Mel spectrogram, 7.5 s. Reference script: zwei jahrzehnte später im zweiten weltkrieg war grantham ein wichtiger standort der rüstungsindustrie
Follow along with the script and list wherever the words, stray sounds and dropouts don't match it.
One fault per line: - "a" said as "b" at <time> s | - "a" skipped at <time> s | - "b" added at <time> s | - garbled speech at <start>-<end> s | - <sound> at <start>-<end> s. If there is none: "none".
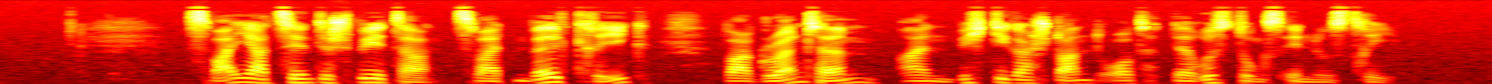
- "im" skipped at 2.2 s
